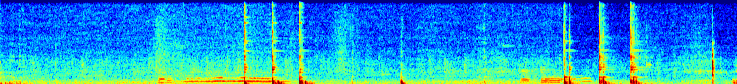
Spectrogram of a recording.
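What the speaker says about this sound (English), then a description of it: "when you're doing this with hock skins, it pays to put in quite a few nails" Nails are hammered in to stretch deer hock skins, heard as a few sharp, close metallic taps in small clusters against a quiet background with occasional faint speech.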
